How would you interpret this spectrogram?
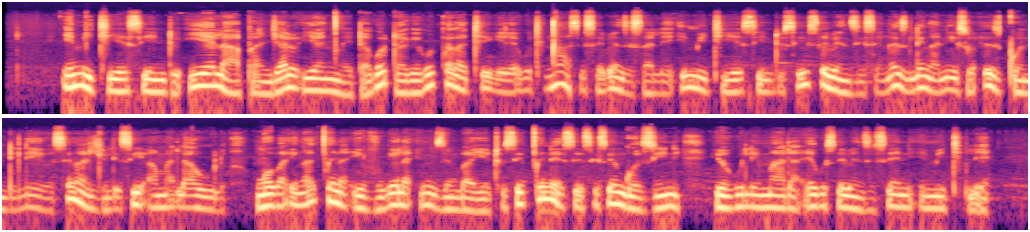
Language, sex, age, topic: North Ndebele, male, 18-24, health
